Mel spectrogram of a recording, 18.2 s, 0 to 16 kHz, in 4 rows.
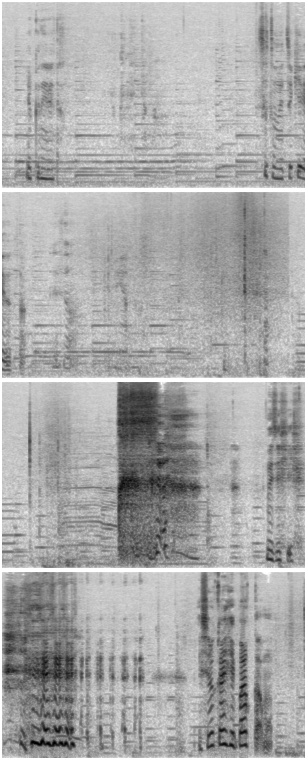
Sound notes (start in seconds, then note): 9.5 sound of door closing; 13.6 laughs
